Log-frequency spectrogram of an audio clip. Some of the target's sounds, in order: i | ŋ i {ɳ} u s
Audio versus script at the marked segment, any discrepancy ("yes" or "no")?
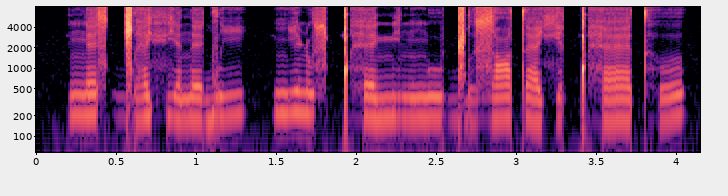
no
